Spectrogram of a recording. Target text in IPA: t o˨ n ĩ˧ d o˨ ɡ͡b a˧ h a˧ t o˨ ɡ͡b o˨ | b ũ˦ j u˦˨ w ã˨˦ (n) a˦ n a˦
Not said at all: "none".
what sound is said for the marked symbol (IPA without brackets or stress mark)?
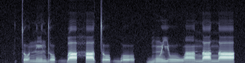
n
